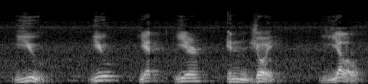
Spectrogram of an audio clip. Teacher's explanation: when you try to articulate, example, you, the tongue, not the tip, but the body, rises up the hard palate. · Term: palatal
